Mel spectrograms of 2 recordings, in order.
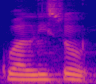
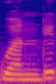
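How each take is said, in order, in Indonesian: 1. Bunyi tengahnya menyatu menjadi bunyi l. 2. Bunyi tengahnya adalah n diikuti r. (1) "tapi Gwaliso" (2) "ini bukan Guanri"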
